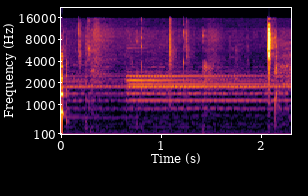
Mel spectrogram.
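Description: A few faint computer keyboard key clicks over a steady low electrical hum.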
